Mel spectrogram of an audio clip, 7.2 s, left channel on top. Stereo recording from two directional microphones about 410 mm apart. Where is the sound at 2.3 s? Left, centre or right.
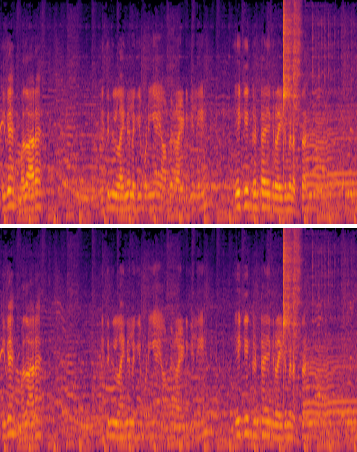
Centre.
